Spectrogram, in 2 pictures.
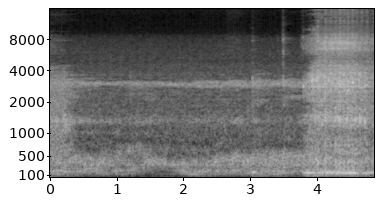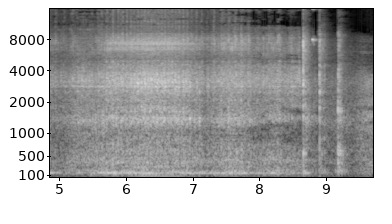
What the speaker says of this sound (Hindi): दोनों कंधे को पकड़ के सिलाई कर लूँगी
